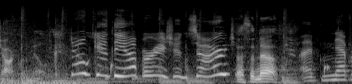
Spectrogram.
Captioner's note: baby voice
